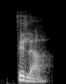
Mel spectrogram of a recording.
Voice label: "filler", Indian

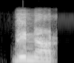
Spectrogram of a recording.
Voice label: "dinar", Indian

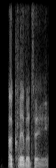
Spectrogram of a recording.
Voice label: "acclivity", British

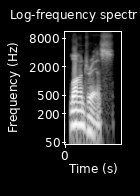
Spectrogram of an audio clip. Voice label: "laundress", American

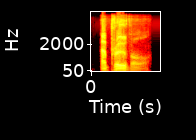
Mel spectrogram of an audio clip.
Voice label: "approval", British

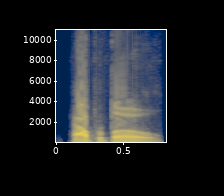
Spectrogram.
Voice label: "apropos", American

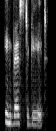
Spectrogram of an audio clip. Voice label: "investigate", Indian

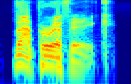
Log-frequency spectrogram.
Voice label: "vaporific", British

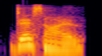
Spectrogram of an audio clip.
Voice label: "decile", Indian

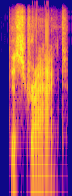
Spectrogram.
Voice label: "distract", American

